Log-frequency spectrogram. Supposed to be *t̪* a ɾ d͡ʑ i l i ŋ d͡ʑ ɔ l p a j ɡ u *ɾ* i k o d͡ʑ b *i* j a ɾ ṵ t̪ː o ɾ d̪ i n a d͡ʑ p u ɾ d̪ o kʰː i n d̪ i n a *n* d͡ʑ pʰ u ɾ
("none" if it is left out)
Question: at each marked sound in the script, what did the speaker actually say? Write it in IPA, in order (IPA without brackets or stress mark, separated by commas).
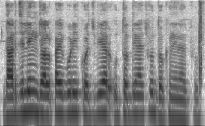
d̪, ɽ, i, none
